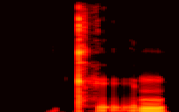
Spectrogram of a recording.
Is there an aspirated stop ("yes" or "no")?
yes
